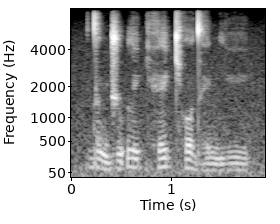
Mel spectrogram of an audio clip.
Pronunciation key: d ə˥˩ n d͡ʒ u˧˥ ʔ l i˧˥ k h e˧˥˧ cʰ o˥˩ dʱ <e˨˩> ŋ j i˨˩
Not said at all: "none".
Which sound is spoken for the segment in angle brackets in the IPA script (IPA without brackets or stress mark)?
e˨˩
